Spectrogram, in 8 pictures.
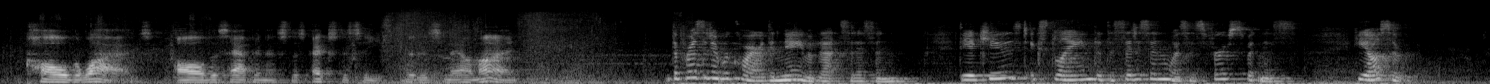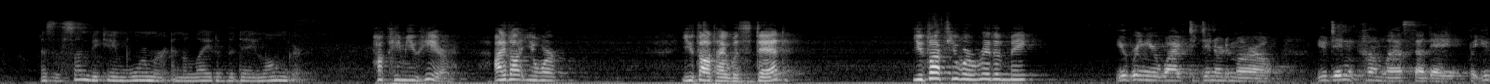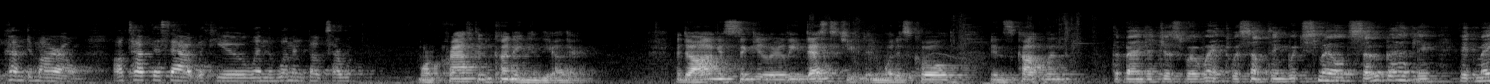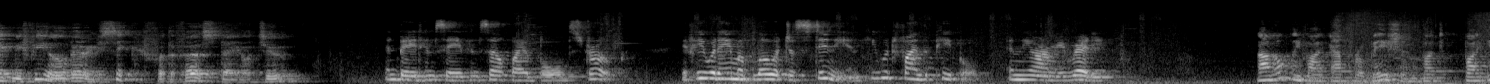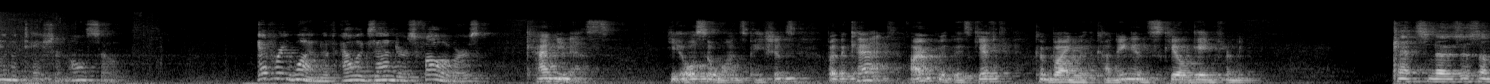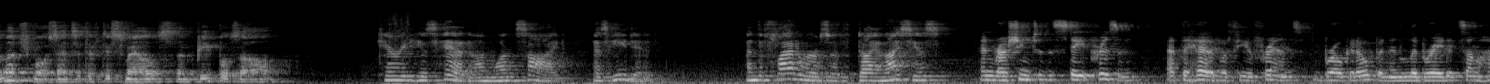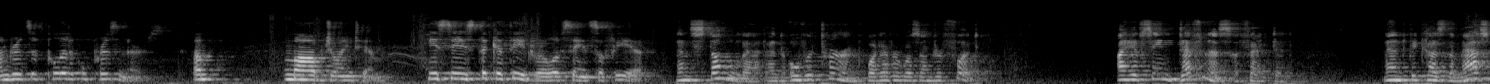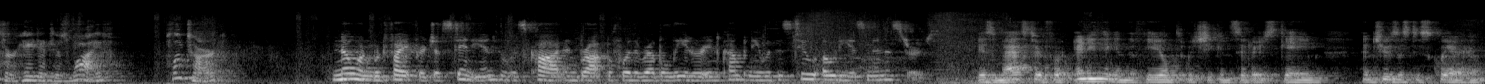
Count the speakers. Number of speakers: nine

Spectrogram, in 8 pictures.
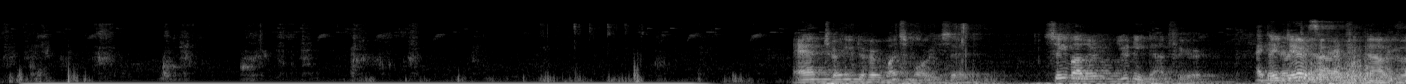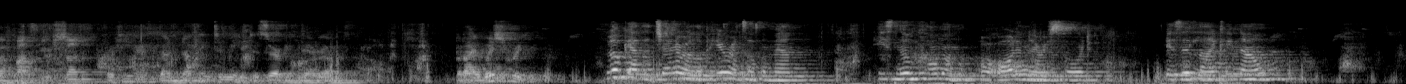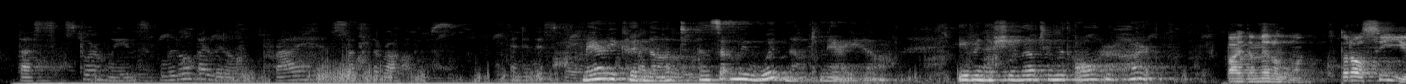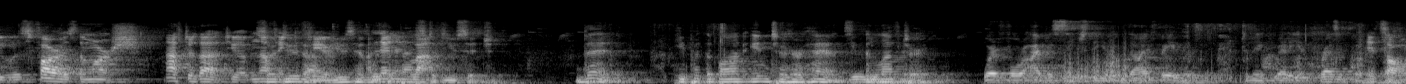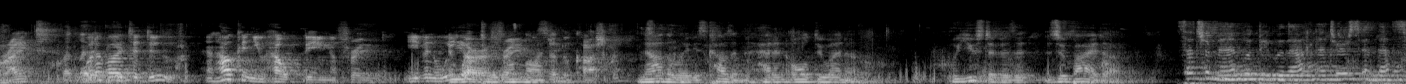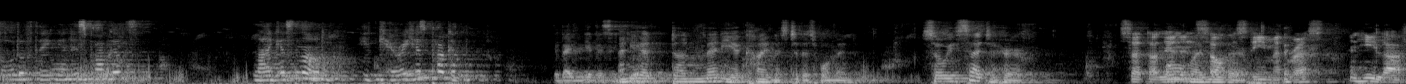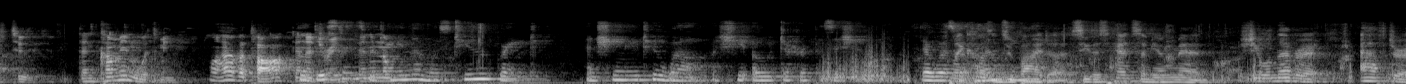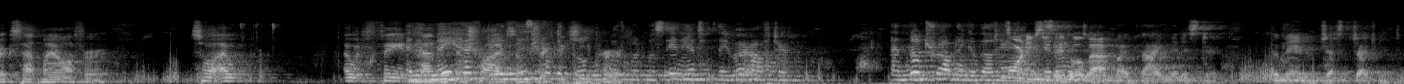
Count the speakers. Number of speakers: eight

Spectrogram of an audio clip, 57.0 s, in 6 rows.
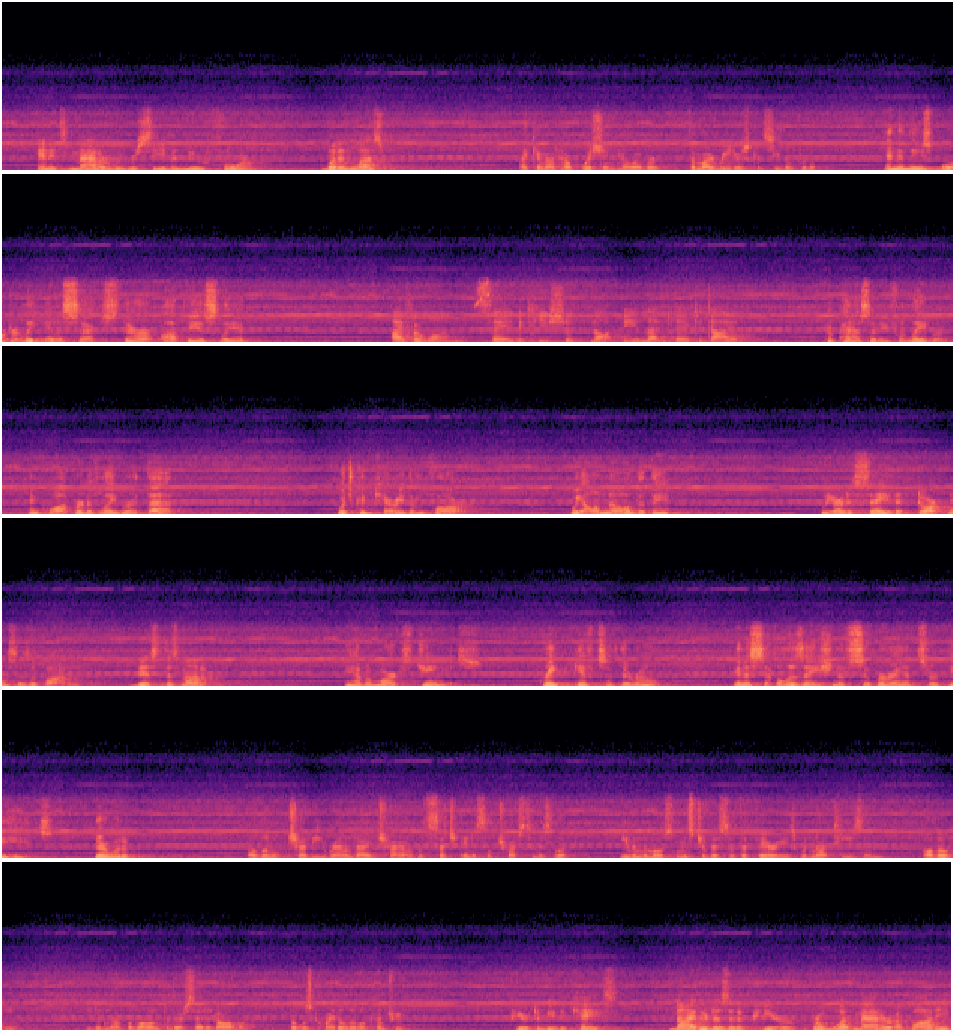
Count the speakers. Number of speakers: four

